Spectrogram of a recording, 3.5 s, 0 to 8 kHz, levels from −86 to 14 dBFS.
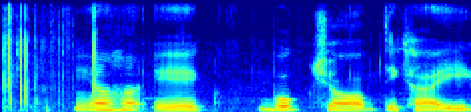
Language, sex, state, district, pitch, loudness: Hindi, female, Himachal Pradesh, Shimla, 220 Hz, -19 LUFS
